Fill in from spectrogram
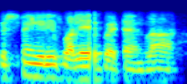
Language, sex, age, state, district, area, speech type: Tamil, male, 18-30, Tamil Nadu, Dharmapuri, rural, conversation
